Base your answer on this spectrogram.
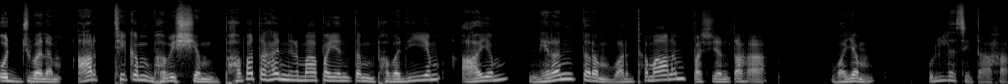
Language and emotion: Sanskrit, happy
